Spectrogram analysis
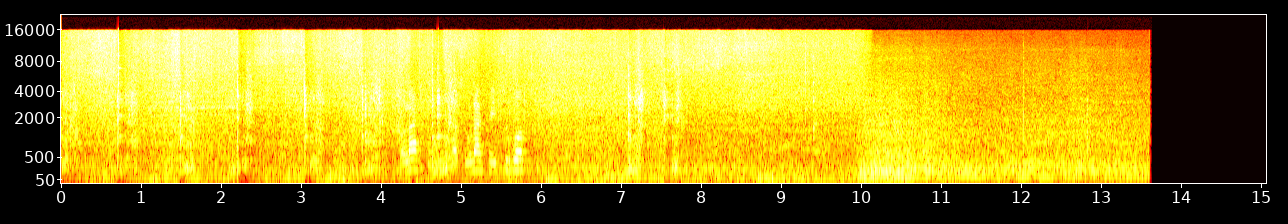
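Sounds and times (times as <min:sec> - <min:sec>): food sizzling in a wok: 0:00.0 - 0:10.6.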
